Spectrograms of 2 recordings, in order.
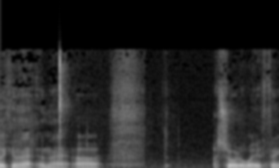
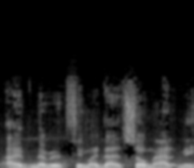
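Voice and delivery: ordinary talk, nothing marked

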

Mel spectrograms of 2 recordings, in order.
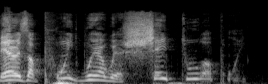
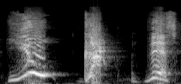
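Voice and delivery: plain; 6 semitones higher, 5 dB louder, slower than usual. Shown as a demonstration. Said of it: "repeated encouragement, raised second take".

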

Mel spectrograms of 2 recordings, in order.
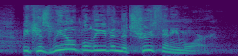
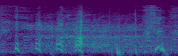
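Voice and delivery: breathy laugh; 9 semitones higher, 8 dB quieter than usual. Real, not acted. Laughs at son's answer.

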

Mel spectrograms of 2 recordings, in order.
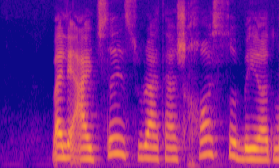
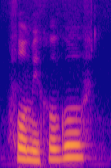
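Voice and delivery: usual speaking voice

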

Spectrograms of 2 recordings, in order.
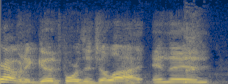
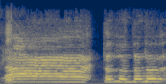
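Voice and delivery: gunfire noises; 11 semitones higher, slower than usual. Retold or imitated. Mock firing rifle into air.

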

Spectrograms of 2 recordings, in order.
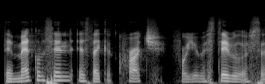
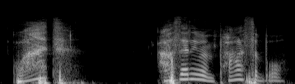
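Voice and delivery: higher-pitched incredulous question; retold disbelief; 5 semitones higher than usual. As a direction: question the diagnosis in mild astonishment.

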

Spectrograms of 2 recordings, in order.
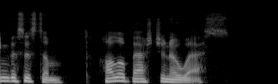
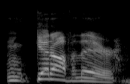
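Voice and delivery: squawky, higher duck scold; Donald scolding; 6 semitones higher than usual. Retold or imitated. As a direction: snap at him to get down. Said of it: "Donald calls".

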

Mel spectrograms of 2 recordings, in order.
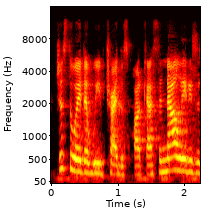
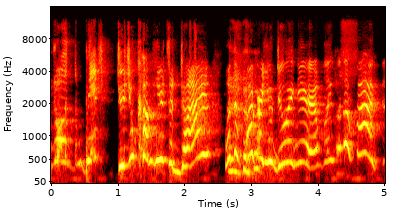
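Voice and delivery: shocked outburst; 11 semitones higher, 4 dB louder than usual. Retold or imitated. Startled by dying cockroach in sink.

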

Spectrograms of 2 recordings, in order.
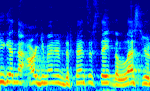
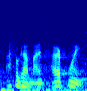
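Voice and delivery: softer, lower, a bit lost; quietly deflated; deflated realization; 7 semitones lower, 13 dB quieter than usual. Retold or imitated. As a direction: mumble it, baffled. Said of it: "and you're like".

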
